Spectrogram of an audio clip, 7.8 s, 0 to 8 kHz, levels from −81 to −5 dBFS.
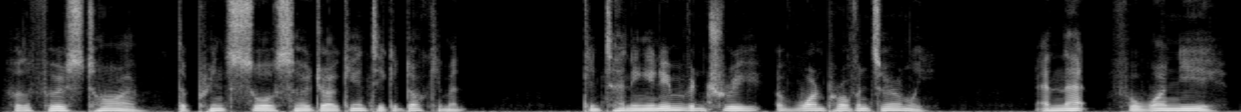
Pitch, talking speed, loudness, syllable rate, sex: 120 Hz, 180 wpm, -19 LUFS, 6.4 syllables/s, male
